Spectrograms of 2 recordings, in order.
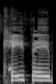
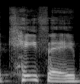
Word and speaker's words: kayfabe: tradition know known as kayfabe which is carne speak for be fake, right? It's kind of like pig Latin. You invert the syllables and you you you turn be fake into kayfabe, right?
